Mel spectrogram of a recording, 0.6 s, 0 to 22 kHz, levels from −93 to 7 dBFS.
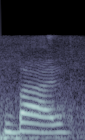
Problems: low volume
